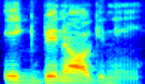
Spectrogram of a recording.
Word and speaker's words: Igbinoghene: Demaya's job or the Igbinoghene. The guy I That's going to take me a while to master that name, Brandon. But it's going to be, you know, It's like mahogany. It's Igbinoghene. I've I've kind of learned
